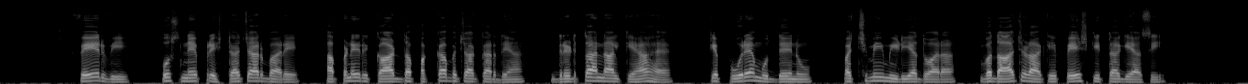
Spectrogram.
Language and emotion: Punjabi, neutral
